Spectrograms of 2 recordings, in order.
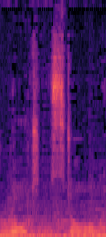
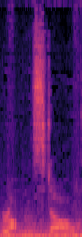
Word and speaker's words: Rawtenstall: It should be pronounced Rawtenstall. It's R-A-W-T-E-N. Stall. But locals pronounce it Rottenstall.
